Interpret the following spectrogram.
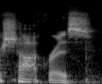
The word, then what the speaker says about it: chakra: For the listeners, just to kind of get us started, what are chakras? Okay, the word is pronounced chakra, and that word is a Sanskrit word, comes from India.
